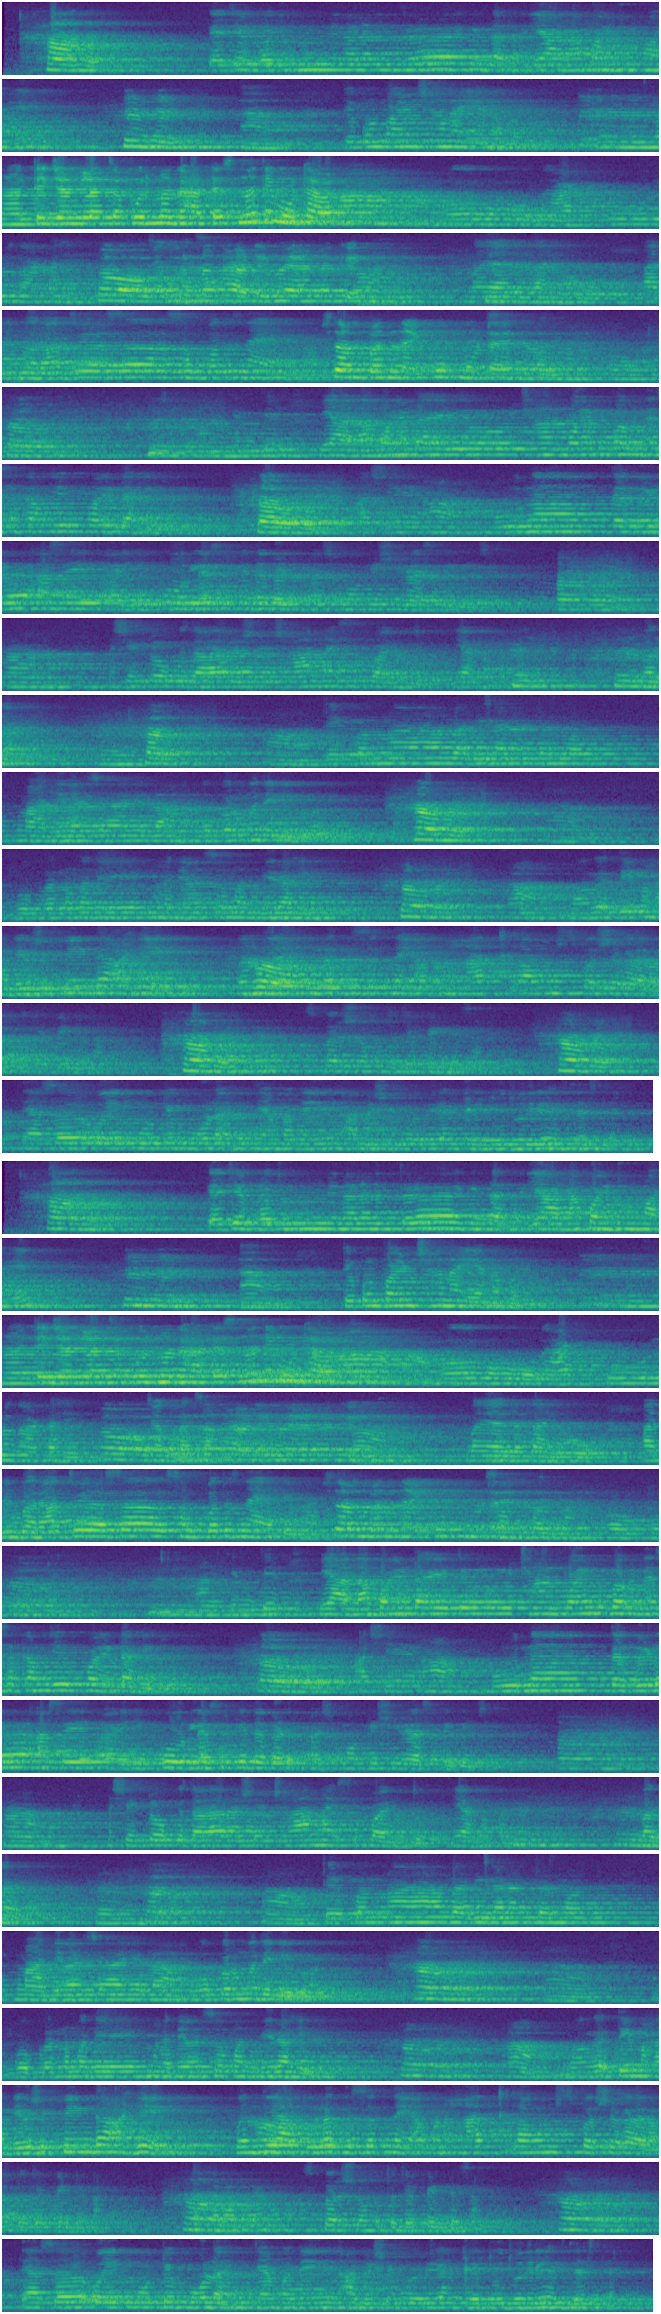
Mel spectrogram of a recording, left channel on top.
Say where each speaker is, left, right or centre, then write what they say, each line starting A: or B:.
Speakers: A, on the left; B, on the right.
A: हा
B: <inaudible>
A: हा
B: त्या जंगलातून निघाल्यानंतर हिलं आहे याना पॉईंट म्हणून आहे.
A: हम्म हम्म.
B: हा ते पण पॉईंट छान आहे याना पॉईंट.
A: हम् ते जंगलाचा पूर्ण घाटच ना ते मोठ.
B: हा हा हो हो हो घाट पूर्ण घाट. आहे
A: हो
B: जंगलाचा
A: पूर्ण घाट आहे भयानक आहे.
B: हा भयानक
A: हम्म
B: आहे हो आणि
A: हम्म
B: बराच वेळ असं संपतच नाही आहे ते घाट.
A: संपत नाही खूप मोठा
B: संपत
A: आहे हो
B: ना हो खूप
A: हो
B: मोठा आहे
A: हम्म हम्म
B: आणखीन ते. याना पॉइंट आहे तो छान पॉईंट बघण्यासारखा म्हणजे पॉईंट आहे तो.
A: हो हो.
B: असे हा. पूर्ण दगड असे हे कोरल्यासारखे दगड अशी मोठी शिळ असते त्याची.
A: हो हो
B: <inaudible> हा असे टोकदार असे छान आहे. पॉईंट टू यां ना पॉईंट
A: हम्म हम्म
B: बघायला
A: हम्म
B: हम्.
A: हां
B: हा ते पण बघितल्यानंतर मग. एक महादेवाच्या हला गोकर्म मध्ये गेलो आम्ही.
A: हा हा.
B: हा गोकर्ण मध्ये एक महादेवाचं मंदिर आहे.
A: हा हा.
B: हा मग ते महादेवाची पिंड आहे पण
A: हां
B: ती आपल्याला दिस दिसत नाही आपण हात लावून स्पर्श करायला लागतो त्या पिंडीला
A: हां
B: हाताला
A: हां
B: आपल्या स्पर्श होतो त्या पिंड्याचा.
A: हा हा.
B: त्याचं एक मोठे होल आहे त्यामध्ये अभिषेक वगैरे. दूध वगैरे घातलं असत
